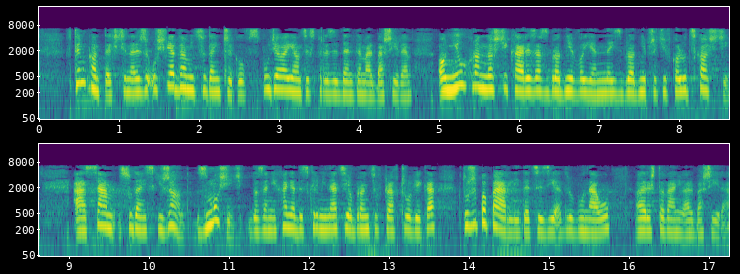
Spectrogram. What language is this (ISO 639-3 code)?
pol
